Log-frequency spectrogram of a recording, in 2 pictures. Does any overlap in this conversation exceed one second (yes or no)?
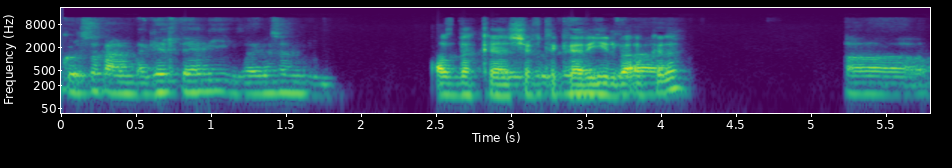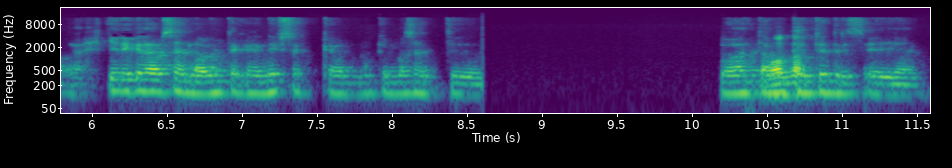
yes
